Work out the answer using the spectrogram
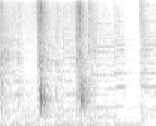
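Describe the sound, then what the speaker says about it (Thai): A knife finely chopping green onion on a cutting board in a few quiet chops, spaced about half a second apart, close by with faint background noise. "ก็จะหั่นฝอยๆค่ะ"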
